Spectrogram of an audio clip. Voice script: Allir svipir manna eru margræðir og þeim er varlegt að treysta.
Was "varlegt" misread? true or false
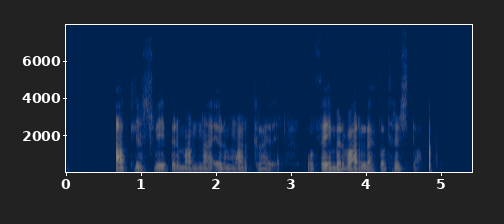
false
